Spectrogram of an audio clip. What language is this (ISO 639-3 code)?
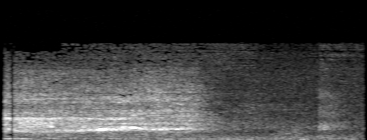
ces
